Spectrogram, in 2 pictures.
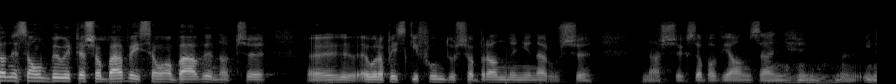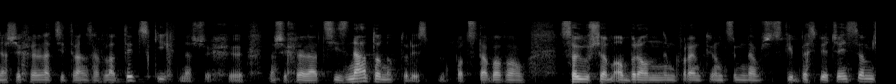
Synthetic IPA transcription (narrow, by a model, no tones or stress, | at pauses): ɾɔnɘsɔ̃w̃bɘwɘt̪ɛʂɔbavɘisɔ̃w̃ɔbavɘnɔt͡ʂɘ | ɛ̰wɾɔpɛjskʲifund̪uʂɔbɾɔnːɘɲɛnaɾuʂɘ | na̰ʂɘɣzɔbɔvʲjɔ̃w̃zaɲ | ḭnaʂɘxɾɛlat̪sʲjit̪ɾansat̪lant̪ɘt̪skʲixna̰ʂɘ̰xnaʂɘxɾɛlat̪sʲjiznat̪ɔnɔk̚t̪uɾɘ̰jɛ̰st̪pɔ̰t̪st̪avɔvɔ̃w̃sɔjuʂɛmʔɔ̰bɾɔnːɘmɡvaɾant̪ujɔnt̪sɘmnamfʂɘ̥st̪kʲimbɛspʲjɛt͡ʂɛ̃j̃st̪fɛm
